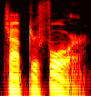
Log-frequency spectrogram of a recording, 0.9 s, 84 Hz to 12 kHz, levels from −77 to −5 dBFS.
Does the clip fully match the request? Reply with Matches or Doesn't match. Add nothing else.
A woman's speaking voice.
Doesn't match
